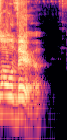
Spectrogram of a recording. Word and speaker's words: Oliveira: Charles Oliveira.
